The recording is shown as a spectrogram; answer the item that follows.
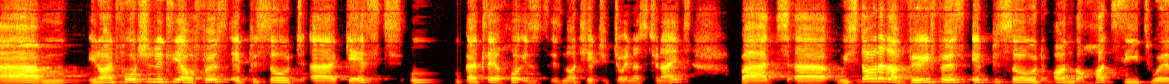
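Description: Somewhat breathy speech at a fairly slow pace, with fairly even intonation and a quiet background. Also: woman. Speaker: show host. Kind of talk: hosting a group video call. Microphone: video call.

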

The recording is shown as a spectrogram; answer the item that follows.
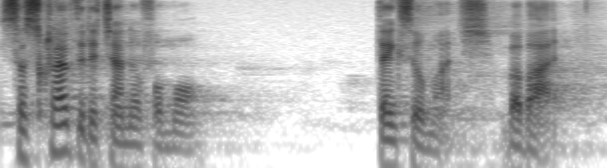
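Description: A man is speaking. The background is quiet. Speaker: YouTube reaction host. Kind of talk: casual reaction commentary. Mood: cheerful, joking. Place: home room. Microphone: studio mic.

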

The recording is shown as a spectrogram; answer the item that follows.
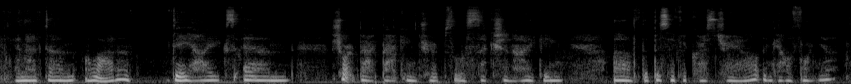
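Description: Over light background noise, a woman speaks at a moderate pace with a fairly low pitch. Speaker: hiking vlogger. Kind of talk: casual vlog chat. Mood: warm, nostalgic. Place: home room. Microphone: phone near.

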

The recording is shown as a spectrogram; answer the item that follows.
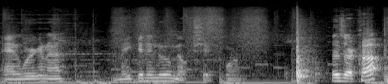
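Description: Clear background music under a man's voice at a moderate pace. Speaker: parent hosting a video. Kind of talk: casual vlog chat. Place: studio.

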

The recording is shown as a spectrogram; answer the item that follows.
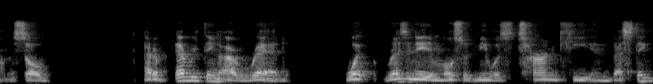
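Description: A man speaks at a fairly low pitch with lively intonation. He leaves long, frequent pauses against a quiet background. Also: moderate pace. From New York (Brooklyn). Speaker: podcast host, aspiring real estate investor. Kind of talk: solo podcast monologue. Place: home room. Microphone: studio mic.

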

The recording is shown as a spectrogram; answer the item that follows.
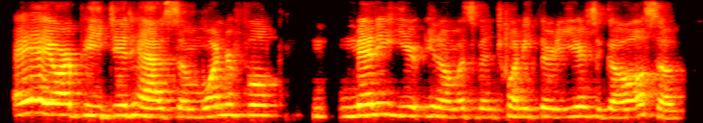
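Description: A woman speaks at a fairly high pitch and a moderate pace with fairly even intonation, with audible room echo and light background noise. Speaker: online show host. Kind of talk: interview. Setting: video call. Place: home room. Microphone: video call.

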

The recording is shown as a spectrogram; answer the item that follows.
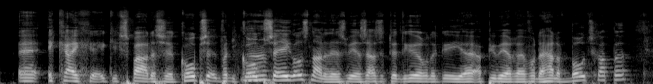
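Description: A man speaks very fast at a fairly high pitch, with hardly any pauses. His intonation is lively, and the background is quiet. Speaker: podcast host. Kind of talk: casual podcast talk. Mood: animated, joking. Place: home room. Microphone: studio mic.

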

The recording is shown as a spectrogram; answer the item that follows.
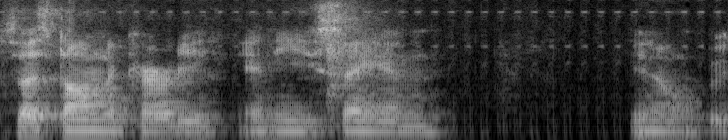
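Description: A man speaks quietly in a very deep, low pitch. There is audible room echo and light background noise. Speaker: political commentator. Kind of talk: livestream monologue. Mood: critical political commentary. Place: home room. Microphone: webcam.

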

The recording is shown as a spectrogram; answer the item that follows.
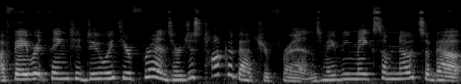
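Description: Her pitch leaps and drops across a very wide range. The woman keeps a moderate pace. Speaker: storyteller for children. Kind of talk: casual talk to children. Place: home room. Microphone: camera far.

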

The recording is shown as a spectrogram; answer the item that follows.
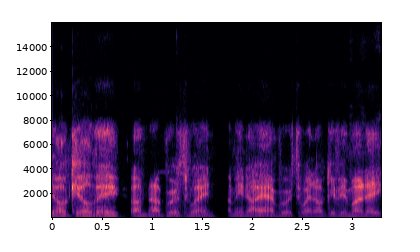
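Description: A man's put-on character voice, raspy and fairly high, at a fairly quick pace. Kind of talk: comic overacting. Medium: game stream. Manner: mock-heroic, boastful, shouting.

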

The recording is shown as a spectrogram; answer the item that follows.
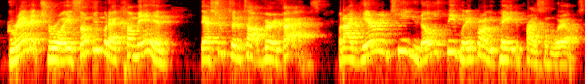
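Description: A man with an American accent, high-pitched and very fast, his pitch swinging very widely, with audible room echo over a quiet background. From US South, Miami (Liberty City); Florida. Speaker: network marketing entrepreneur; interview guest. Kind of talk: casual interview. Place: office.

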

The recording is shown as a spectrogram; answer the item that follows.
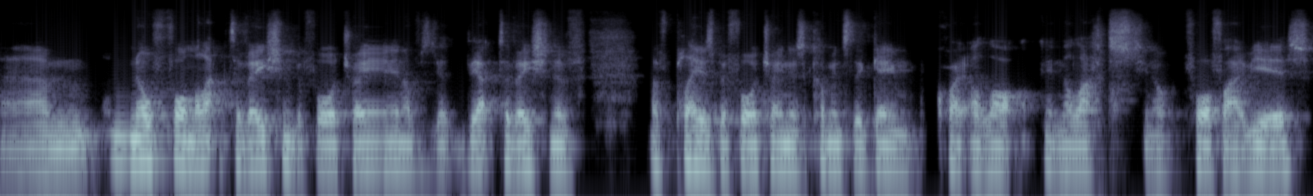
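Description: The tone is dark and mellow. Behind it, the background is quiet. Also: man. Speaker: sports performance coach presenter. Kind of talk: lecture. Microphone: webcam.

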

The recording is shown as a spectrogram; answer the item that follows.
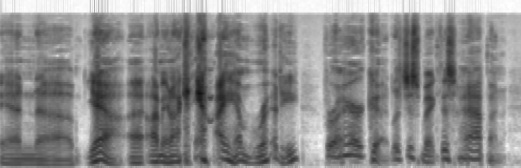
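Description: A man speaks at a fairly slow pace with a fairly low pitch, very wide pitch swings and vocal fry. The sound is dry with no echo, over a quiet background. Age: old. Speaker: radio host. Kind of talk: radio interview. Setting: radio studio. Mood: friendly, light joking. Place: studio. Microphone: studio mic.

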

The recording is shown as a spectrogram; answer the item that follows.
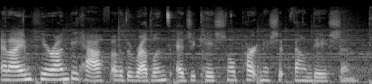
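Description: Faint music plays in the background as a woman speaks with ordinary pitch variation. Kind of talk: prepared announcement. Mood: friendly, formal. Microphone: lapel.

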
